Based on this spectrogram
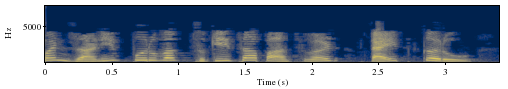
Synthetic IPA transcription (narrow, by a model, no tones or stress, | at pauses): əɳd͡zaɽ̃ipuɾʋək̚t͡sukit͡sapasʋəɽʈajpkəɾuː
